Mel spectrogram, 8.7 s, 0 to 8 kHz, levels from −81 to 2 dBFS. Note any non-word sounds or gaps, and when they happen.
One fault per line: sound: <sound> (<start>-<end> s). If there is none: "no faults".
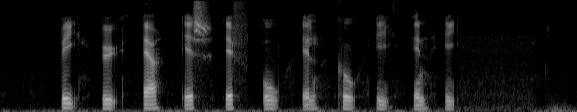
no faults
